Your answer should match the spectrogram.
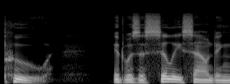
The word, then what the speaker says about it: PoH: The man's name was spelled PoH, but pronounced Pooh.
